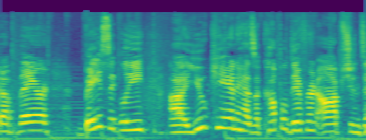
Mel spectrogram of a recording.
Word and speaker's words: UCAN: a couple weeks ago it's spelled U CA an you can hydrate and I'll just put this guy right up there basically uh Yukan has a couple different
